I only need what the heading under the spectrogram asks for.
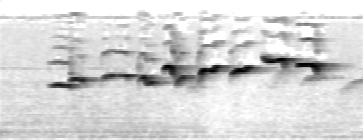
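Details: Oriental magpie-robin singing a varied phrase of clear whistled notes, some slurred and rising, delivered in quick bursts of roughly eight notes over three seconds, likened to a kitten meowing.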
